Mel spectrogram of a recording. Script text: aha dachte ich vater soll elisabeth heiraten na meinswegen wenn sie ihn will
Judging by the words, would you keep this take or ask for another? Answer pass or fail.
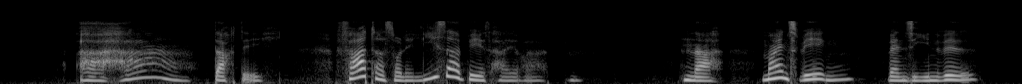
pass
